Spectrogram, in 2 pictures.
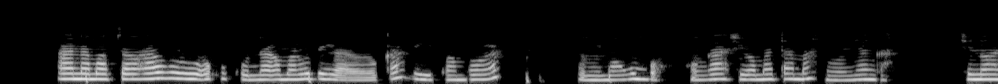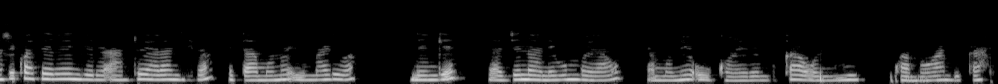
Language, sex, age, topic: Oshiwambo, female, 18-24, agriculture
